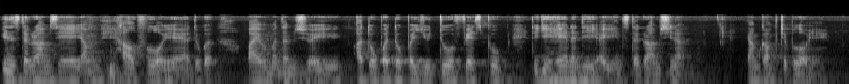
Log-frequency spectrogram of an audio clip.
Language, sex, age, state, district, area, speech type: Manipuri, male, 18-30, Manipur, Chandel, rural, spontaneous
